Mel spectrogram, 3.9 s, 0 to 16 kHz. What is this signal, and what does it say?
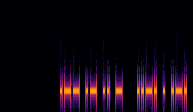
Morse code, heard as a keyed tone, about 28 wpm, 700 Hz. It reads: WAIT FER
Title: Sentences from Top 500 Words and Abbreviations 28wpm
